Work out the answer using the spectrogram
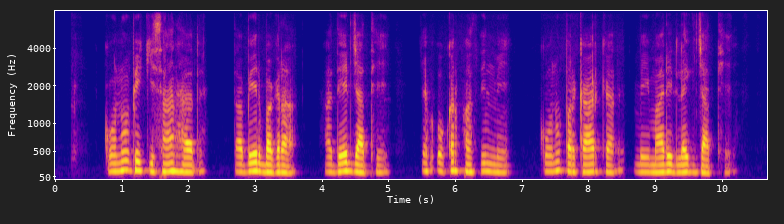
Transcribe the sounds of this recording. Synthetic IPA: koːnõbʱikɪsaːnɦɐɾ | t̪əbeːɾbəɡɾa | həd̪eːɾd͡ʒaːt̪e | d͡ʒəboːkəɾpʰasilmẽ | koːnõpɾəkaːɾkəɾbiːmaːɾiləɡd͡ʒaːt̪eː

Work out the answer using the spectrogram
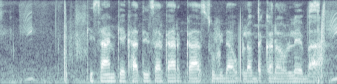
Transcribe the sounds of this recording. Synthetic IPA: kɪsaːnkekʰaːt̪iɾsəɾkaːɾkasubɪd̪ʱaʊpləb̚d̪ʱkəɾaoleba

